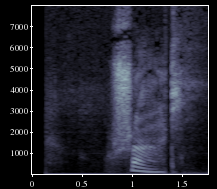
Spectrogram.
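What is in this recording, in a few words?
Tlacochahuaya Zapotec; grasshopper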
